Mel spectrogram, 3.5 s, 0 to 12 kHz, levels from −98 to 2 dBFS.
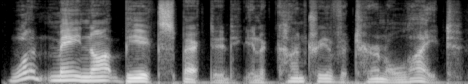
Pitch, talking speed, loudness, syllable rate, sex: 110 Hz, 190 wpm, -16 LUFS, 4.8 syllables/s, male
